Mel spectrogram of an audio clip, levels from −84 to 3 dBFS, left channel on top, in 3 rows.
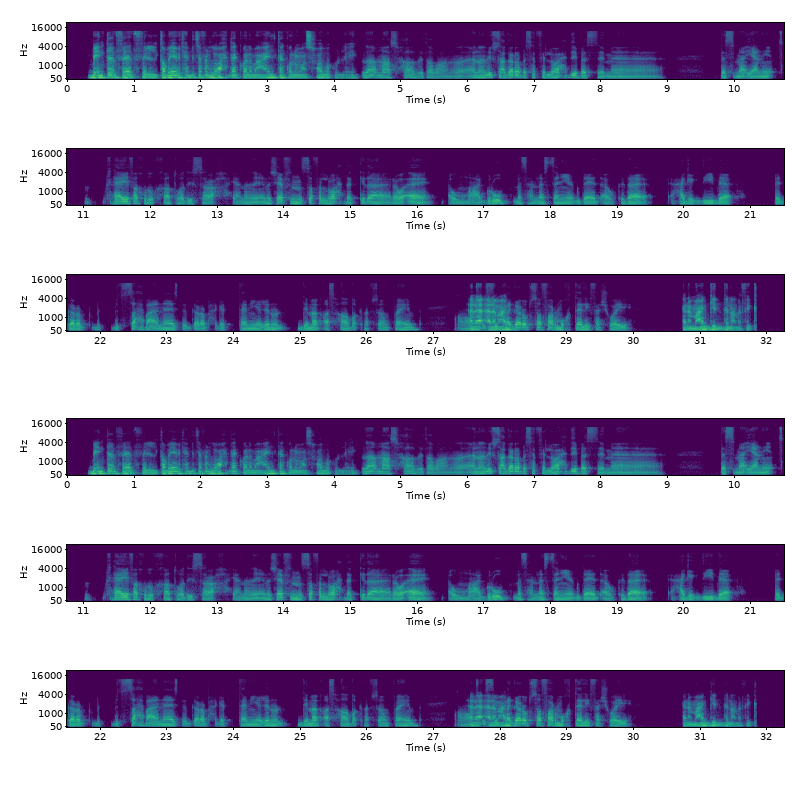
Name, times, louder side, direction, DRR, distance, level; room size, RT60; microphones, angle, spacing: voice 1, 0.3-4.4 27.5-28.2 30.7-31.9, left 3 dB, 80° left, 1.0 m, -23 dB
voice 2, 4.4-8.9 9.8-10.6 11.0-19.5 19.8-20.8 21.4-26.8 27.4-27.8 28.1-30.0, equal, 10° right, 2.1 m, -28 dB
head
